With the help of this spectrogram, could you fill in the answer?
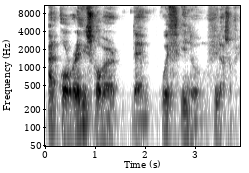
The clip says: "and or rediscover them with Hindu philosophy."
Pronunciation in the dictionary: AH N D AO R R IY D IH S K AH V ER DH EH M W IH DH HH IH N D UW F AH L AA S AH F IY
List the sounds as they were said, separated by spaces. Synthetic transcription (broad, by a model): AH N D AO L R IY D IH S K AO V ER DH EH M W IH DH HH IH N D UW F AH L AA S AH F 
